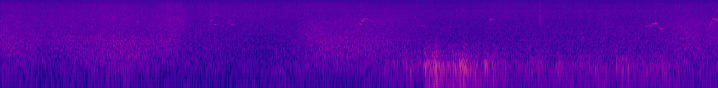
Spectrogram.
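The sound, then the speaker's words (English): Gentle, steady rain hisses throughout at a beach house on Faraway Bay, with a low rumble of thunder swelling briefly around the middle before the soft patter carries on alone. “As you slowly open your eyes, the beach house, Faraway Bay, and the gentle rain come into focus.”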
